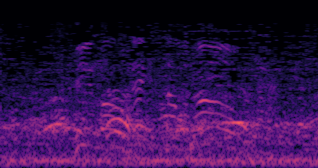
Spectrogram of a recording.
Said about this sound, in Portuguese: Depois voltaram para a cidade gritando de alegria. E agora o povo está fazendo um grande alvoroço. É esse o barulho que vocês estão ouvindo.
